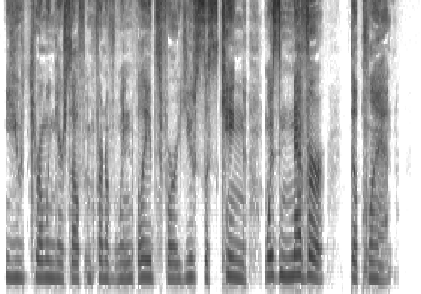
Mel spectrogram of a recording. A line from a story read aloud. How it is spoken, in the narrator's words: roared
